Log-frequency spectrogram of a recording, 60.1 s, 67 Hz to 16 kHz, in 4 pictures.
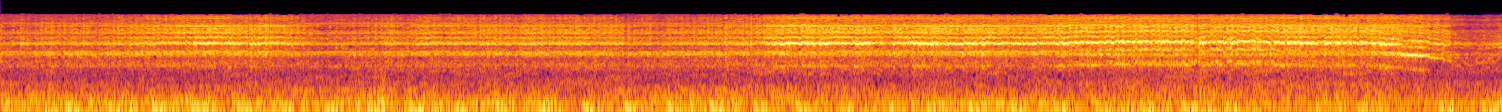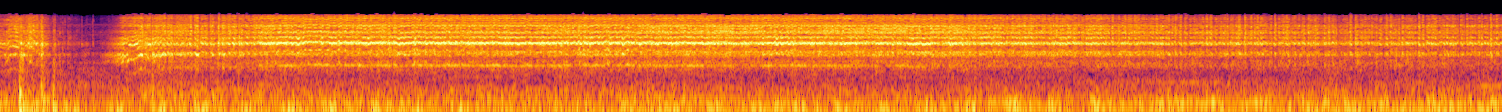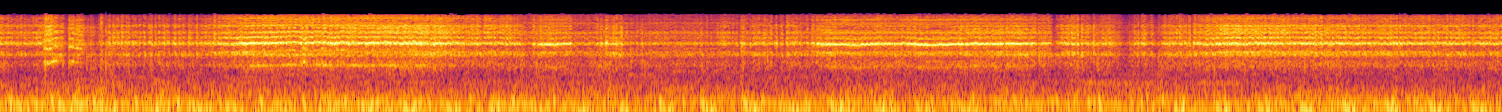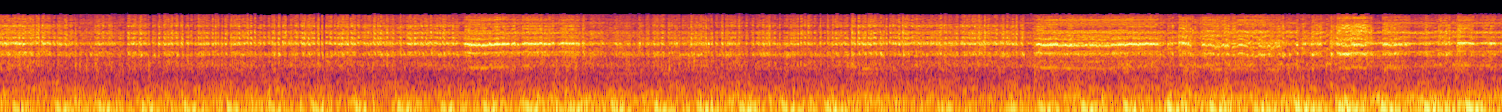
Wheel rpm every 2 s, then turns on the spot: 170, 170, 170, 170, 170, 160, 160, 40, 130, 160, 170, 170, 170, 170, 170, 180, 160, 170, 170, 160, 170, 170, 170, 170, 160, 160, 170, 170, 160, 160.
none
